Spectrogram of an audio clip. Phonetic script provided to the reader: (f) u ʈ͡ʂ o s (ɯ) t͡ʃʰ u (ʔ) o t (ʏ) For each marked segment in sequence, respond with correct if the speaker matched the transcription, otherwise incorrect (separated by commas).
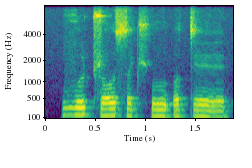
incorrect, incorrect, correct, correct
